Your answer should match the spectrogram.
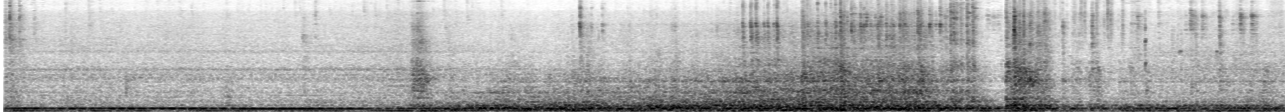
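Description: Kiddie roller coaster train heard from the front seat: a steady low mechanical hum at first, then the train rumbling and rattling along the track as it rolls out of the station and onto the chain lift hill.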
